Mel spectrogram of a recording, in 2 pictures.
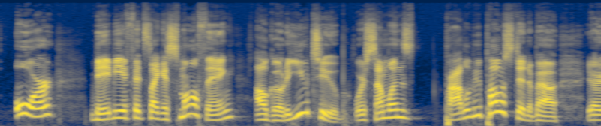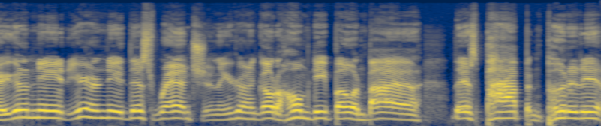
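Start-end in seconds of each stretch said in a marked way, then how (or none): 5.9-12.1 fake Arkansas accent, handyman-style voice. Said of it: "fake Arkansas, wherever this accent is".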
